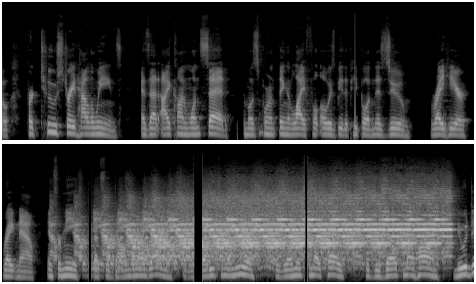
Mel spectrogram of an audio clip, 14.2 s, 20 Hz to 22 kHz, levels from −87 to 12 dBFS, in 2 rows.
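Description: At 5.28 s there is a block of digital silence about 9 ms long, heard as a tick. The output buffer likely went unfilled, so the sound drops out abruptly. From 7.79 s to the end, a feedback howl builds near 2 kHz. It pulses roughly every 400 ms and peaks about 12 dB above the speech. The microphone-to-loudspeaker loop gains level on each pass. More silent blocks cut in at 8.37 s and 11.61 s, 43 ms each, which fits a 2048-sample buffer. A longer one runs from 9.95 to 10.08 s, 128 ms.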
